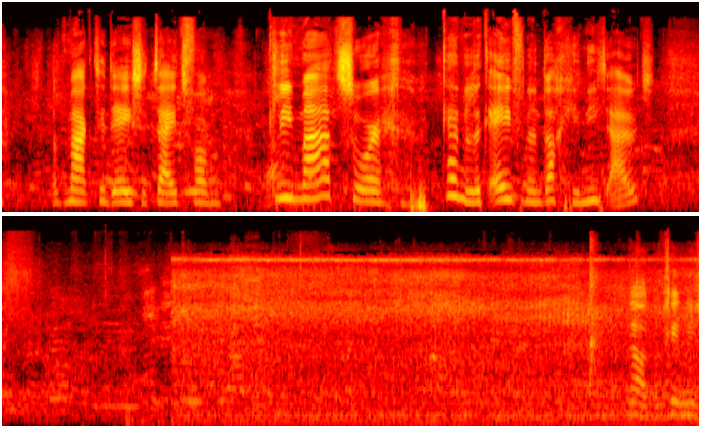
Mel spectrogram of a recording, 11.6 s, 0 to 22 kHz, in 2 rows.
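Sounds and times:
speech: 0:00.4 - 0:05.7, 0:11.0 - 0:11.6
helicopter hovering overhead: 0:07.2 - 0:11.6.

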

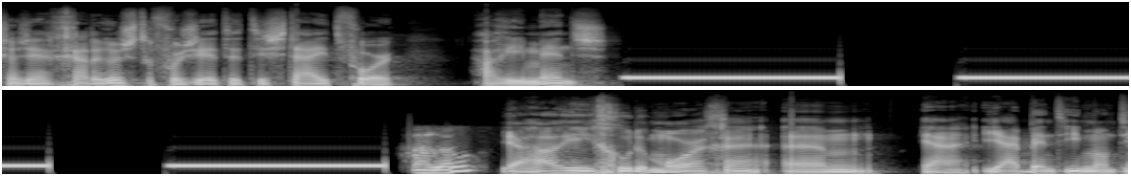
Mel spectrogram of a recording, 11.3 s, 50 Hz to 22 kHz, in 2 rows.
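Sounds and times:
speech: 0:00.0 - 0:03.1, 0:07.7 - 0:11.2
ringback tone of an outgoing telephone call: 0:03.1 - 0:04.2, 0:04.8 - 0:05.9, 0:06.5 - 0:07.6.

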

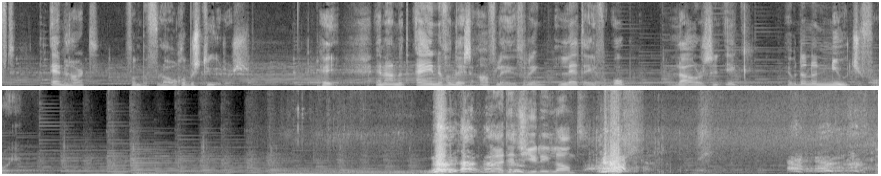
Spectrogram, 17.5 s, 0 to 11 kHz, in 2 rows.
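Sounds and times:
speech: 0:00.5 - 0:09.0, 0:13.8 - 0:15.0
dogs barking: 0:12.2 - 0:16.0, 0:16.6 - 0:17.5.

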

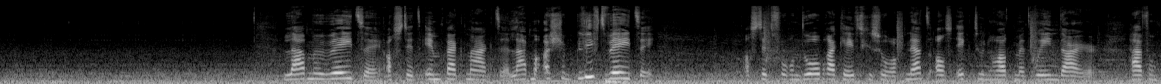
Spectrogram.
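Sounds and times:
speech: 0:02.8 - 0:06.8, 0:07.4 - 0:11.6
car interior driving noise: 0:04.1 - 0:06.8.

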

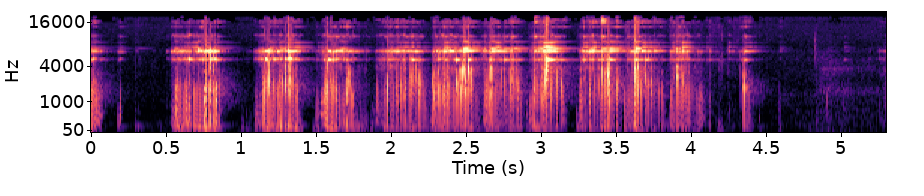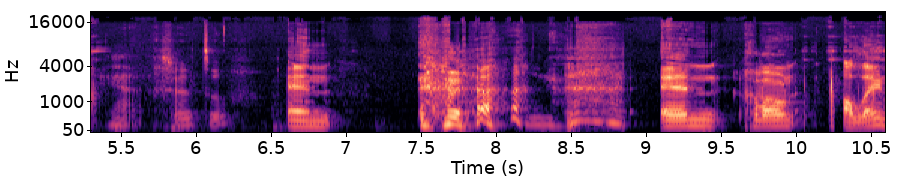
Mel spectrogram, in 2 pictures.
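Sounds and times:
apple-sized ceramic nut and small aubergine-sized ceramic bolt clinking and scraping as fitted together: 0:00.0 - 0:05.4, 0:10.0 - 0:10.5
speech: 0:05.9 - 0:10.5
laughter: 0:07.5 - 0:08.9.

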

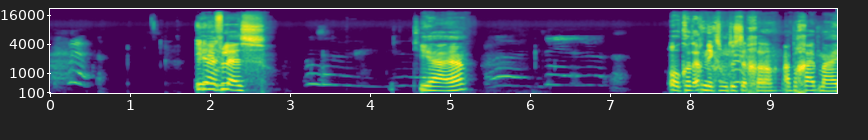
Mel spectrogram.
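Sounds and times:
baby boy babbling: 0:00.0 - 0:00.7, 0:03.2 - 0:04.6, 0:05.4 - 0:07.3
speech: 0:01.8 - 0:02.8, 0:04.6 - 0:05.3, 0:07.8 - 0:09.8.

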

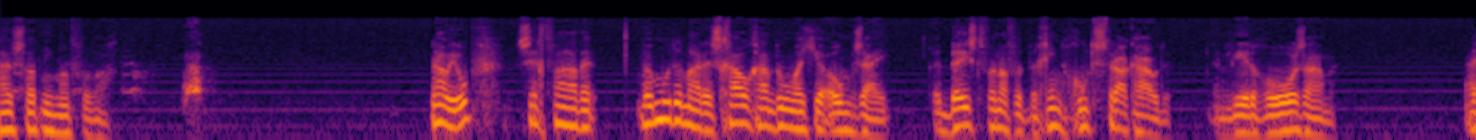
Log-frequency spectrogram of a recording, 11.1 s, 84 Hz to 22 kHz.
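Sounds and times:
speech: 0:00.0 - 0:01.1, 0:03.2 - 0:10.1
dog barking: 0:00.0 - 0:01.7.

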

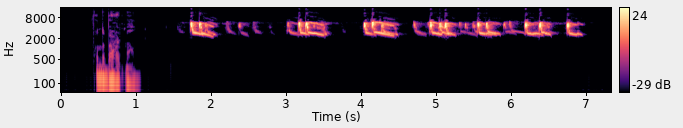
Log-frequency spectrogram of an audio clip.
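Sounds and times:
speech: 0:00.4 - 0:01.1
bright high-pitched bird calls outdoors: 0:01.6 - 0:07.2.

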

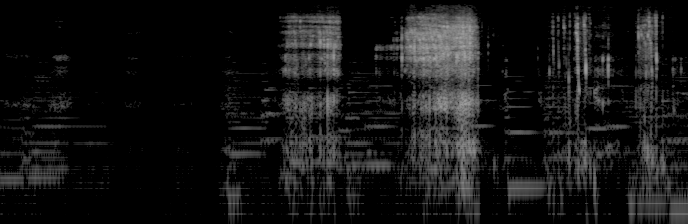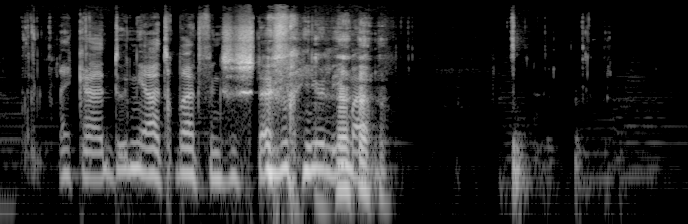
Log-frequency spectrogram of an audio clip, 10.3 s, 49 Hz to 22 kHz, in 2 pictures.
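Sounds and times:
wet slurps of a drink while tasting: 0:02.1 - 0:03.6, 0:04.2 - 0:05.6
speech: 0:05.6 - 0:08.2
laughter: 0:07.0 - 0:08.1.

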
